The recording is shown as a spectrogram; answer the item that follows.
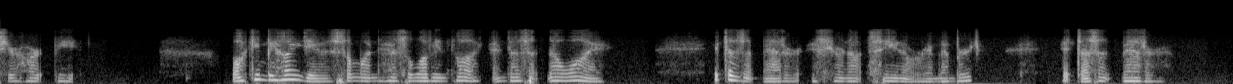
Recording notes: ACIM Daily Conference Call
